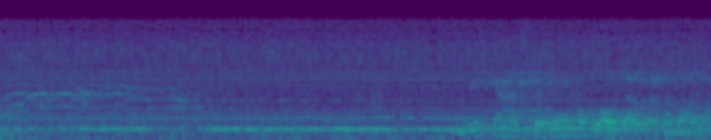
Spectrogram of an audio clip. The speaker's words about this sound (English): What is that? That has this kind of sound? It's a wolf.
